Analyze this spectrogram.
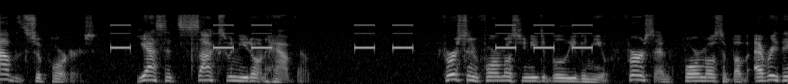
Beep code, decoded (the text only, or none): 1-2-2-3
